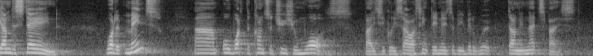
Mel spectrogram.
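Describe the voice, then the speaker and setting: There's audible room echo around a woman speaking. Her voice is somewhat breathy. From Victoria, Australia. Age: 50s. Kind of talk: panel discussion. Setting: stage with audience. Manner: halting.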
